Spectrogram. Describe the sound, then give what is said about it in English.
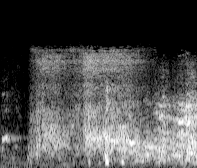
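A person imitates a snore through one nostril as the snore of a character named Rip, a steady, raspy, hissing nasal rush that starts abruptly and holds at a fairly loud, even level for about two seconds. “I want a snore, not a dive bomber.”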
